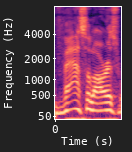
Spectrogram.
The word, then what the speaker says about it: Vassilaris: Go to my profile page on Facebook, Dimitri with three I's, D-I-M-I-T-R-I. Last name, Vassilaris, rhymes with Asilaris, except you had a V.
